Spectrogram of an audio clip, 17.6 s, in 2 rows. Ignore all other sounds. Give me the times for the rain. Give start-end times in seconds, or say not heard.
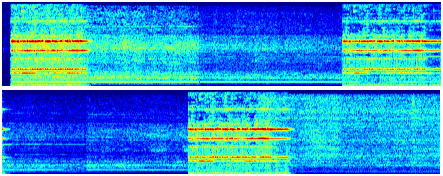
not heard.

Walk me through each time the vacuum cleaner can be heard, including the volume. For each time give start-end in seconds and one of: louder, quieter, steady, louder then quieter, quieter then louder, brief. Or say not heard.
0.0-17.5 quieter.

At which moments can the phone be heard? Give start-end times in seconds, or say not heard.
0.1-1.8, 6.8-8.8, 12.5-14.5.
